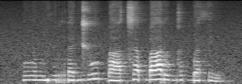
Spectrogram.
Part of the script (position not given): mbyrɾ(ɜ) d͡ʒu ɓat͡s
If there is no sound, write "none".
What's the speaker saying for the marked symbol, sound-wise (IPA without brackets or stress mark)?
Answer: ɜ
